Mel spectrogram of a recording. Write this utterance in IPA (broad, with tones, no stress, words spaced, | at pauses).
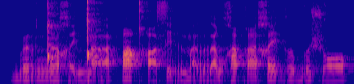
bə˞˦rŋ͡ǃə˞˨χḛ˨ŋ͡ǃa̰˦ | ɑ˦qʰa̰˦ sḛ˨rma̰˨ra̰˦˨wχe˧ qḛ˦χe˦˨ kɤ˧bɤ˧ ʃɔ˨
